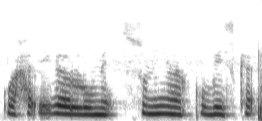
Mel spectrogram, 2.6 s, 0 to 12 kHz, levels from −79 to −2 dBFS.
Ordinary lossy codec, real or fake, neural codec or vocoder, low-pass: none; real; none; 10.8 kHz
